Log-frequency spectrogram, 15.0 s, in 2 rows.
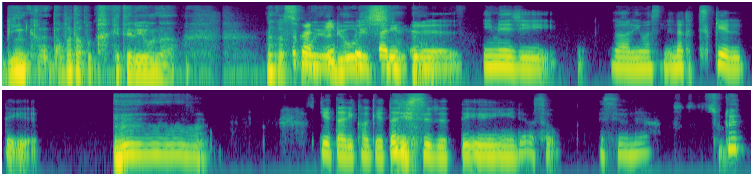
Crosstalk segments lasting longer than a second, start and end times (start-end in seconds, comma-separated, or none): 2.9-4.3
